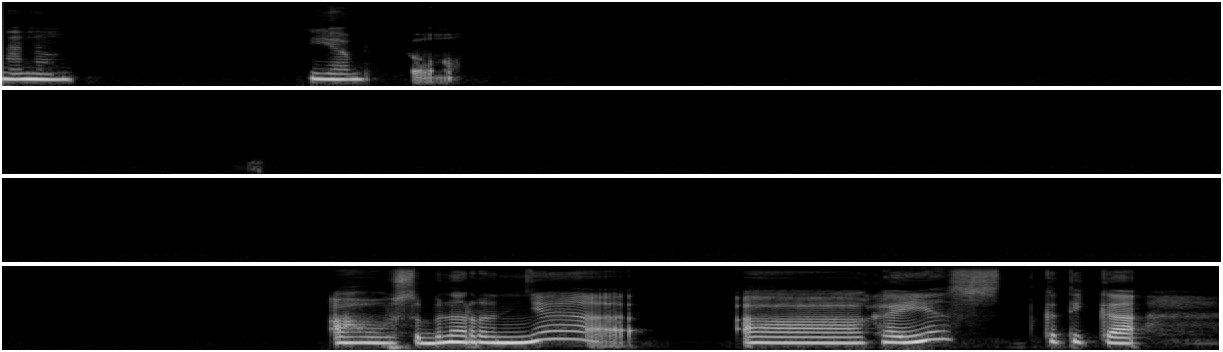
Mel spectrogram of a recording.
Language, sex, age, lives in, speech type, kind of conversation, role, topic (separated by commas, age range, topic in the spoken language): Indonesian, female, 20-24, Indonesia, conversation, advice, user, Bagaimana cara meningkatkan produktivitas yang menurun akibat manajemen waktu yang buruk dengan teknik fokus dan interval?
